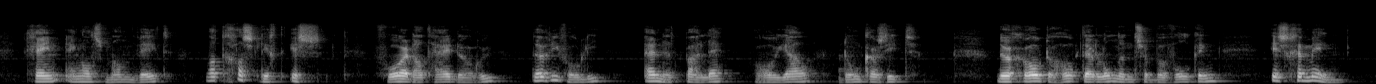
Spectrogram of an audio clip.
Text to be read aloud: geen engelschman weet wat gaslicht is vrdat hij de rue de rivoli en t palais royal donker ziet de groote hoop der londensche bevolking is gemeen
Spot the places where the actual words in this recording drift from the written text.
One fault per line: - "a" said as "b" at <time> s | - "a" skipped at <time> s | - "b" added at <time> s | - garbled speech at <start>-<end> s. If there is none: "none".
none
